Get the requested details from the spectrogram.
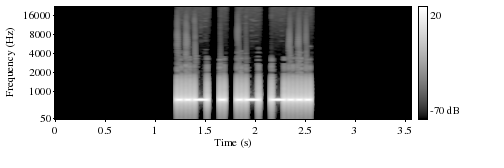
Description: Morse code, heard as a keyed tone, about 28 wpm, 700 Hz. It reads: UEAB
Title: All Cut Numbers - 4-Digit 28wpm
